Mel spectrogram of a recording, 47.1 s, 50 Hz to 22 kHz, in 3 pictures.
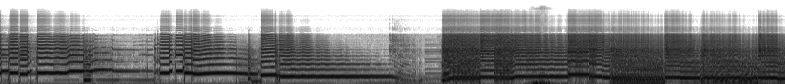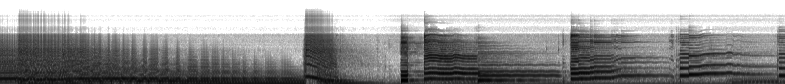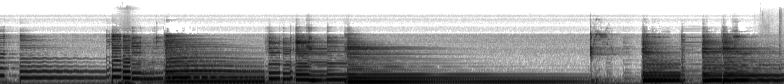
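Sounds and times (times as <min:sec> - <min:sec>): overdriven electric guitar: 0:14.0 - 0:47.0.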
